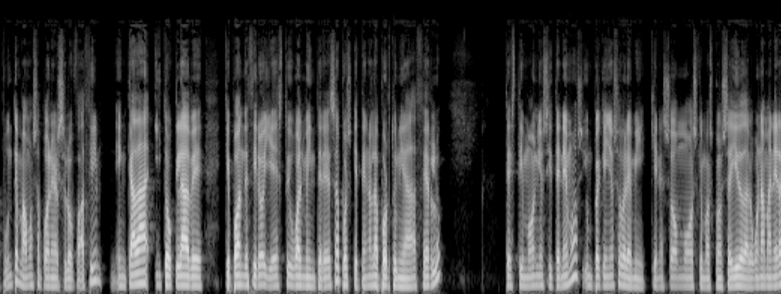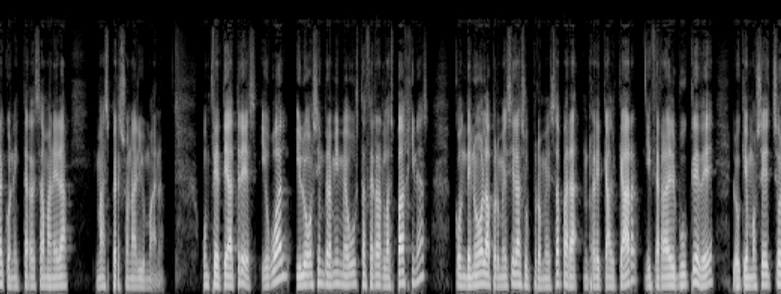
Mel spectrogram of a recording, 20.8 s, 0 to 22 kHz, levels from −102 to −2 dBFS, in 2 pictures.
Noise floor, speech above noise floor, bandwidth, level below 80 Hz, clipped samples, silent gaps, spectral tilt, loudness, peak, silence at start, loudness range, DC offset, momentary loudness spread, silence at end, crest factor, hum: -74 dBFS; 51 dB; 13 kHz; -58 dBFS; under 0.1%; 2.96-3.00 s, 16.43-16.48 s; -6.5 dB/octave; -23 LUFS; -2 dBFS; 0.05 s; 5 LU; under 0.1%; 10 LU; 0 s; 22 dB; none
